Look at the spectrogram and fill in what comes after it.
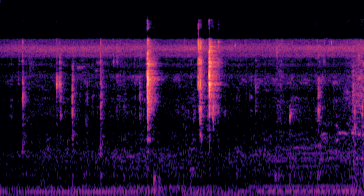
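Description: Two people eating rice noodles with their fingers: soft chewing and mouth smacks, with a few sharp clicks, over a low steady hum.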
